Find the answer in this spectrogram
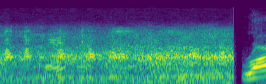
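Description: A large flock of domestic ducks quacking all at once, a dense continuous chorus of overlapping calls. It cuts off abruptly near the end as a man's voice starts.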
